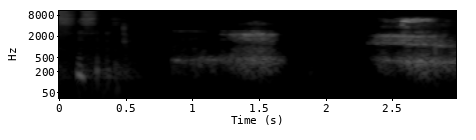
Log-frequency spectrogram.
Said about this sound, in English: Ugh. Stop yawning.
